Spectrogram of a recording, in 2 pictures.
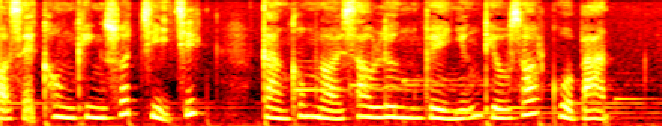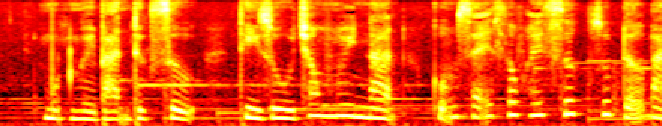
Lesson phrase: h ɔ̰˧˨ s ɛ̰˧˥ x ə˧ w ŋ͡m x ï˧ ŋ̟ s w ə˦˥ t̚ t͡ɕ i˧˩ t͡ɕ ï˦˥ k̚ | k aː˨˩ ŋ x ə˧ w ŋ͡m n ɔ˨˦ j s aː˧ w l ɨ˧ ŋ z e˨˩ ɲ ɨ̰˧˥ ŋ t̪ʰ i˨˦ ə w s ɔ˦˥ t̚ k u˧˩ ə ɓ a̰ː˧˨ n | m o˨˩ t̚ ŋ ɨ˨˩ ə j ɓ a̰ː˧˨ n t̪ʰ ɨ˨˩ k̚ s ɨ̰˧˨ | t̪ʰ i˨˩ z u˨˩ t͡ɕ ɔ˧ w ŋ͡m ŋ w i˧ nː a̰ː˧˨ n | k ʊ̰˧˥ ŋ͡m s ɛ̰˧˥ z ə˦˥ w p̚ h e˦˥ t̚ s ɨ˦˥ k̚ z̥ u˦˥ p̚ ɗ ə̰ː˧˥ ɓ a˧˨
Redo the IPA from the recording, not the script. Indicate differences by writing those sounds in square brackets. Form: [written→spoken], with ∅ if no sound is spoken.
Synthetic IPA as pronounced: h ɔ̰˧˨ s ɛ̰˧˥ x ə˧ w ŋ͡m x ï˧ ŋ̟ s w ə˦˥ t̚ t͡ɕ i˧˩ t͡ɕ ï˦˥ k̚ | k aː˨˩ ŋ x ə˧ w ŋ͡m n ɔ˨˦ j s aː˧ w l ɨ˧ ŋ [z→v] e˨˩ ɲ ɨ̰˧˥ ŋ t̪ʰ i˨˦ ə w s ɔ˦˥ t̚ k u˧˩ ə ɓ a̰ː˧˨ n | m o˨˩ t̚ ŋ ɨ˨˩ ə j ɓ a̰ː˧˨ n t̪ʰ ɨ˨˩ k̚ s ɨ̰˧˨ | t̪ʰ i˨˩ z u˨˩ t͡ɕ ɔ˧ w ŋ͡m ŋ w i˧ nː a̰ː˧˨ n | k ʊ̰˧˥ ŋ͡m s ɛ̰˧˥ z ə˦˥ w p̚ h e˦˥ t̚ s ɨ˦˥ k̚ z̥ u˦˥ p̚ ɗ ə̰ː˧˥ ɓ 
